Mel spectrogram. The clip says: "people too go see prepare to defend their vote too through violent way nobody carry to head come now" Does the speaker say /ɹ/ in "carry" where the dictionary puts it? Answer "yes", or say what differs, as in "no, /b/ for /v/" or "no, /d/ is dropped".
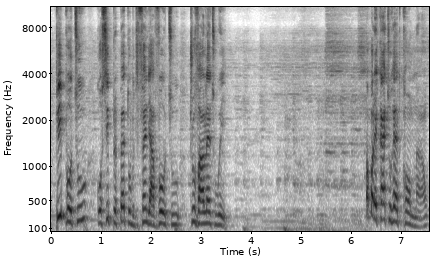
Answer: no, /ɹ/ is dropped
